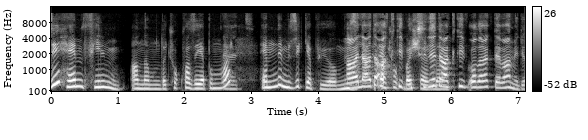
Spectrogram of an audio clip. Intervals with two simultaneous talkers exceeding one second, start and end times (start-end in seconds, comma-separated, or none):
4.4-6.0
